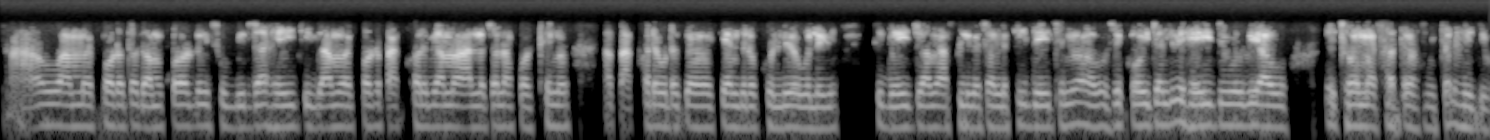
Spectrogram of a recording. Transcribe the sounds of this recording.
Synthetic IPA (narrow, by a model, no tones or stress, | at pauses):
a̰wamɔepɔɽɔt̪ɔd̪ɔmkɔɖisubid̪ʱaɦejt͡ʃʰibiamɔepɔɽɔpakʰɔɾebiamɔalot͡ʃɔnakɔɾt̪ʰinũapakʰːɔɾeuʈɔkekend̪ɾɔkʰolibobolibised̪ejt͡ʃʰuameaplikesɔnlekʰid̪ejt͡ʃʰinũaws̬ekɔit͡ʃʰɔnt̪ibiɦejd͡ʒibobiawet͡ʃʰɔmãsat̪ɔmasɔbʱit̪ɔɾeɦejd͡ʒibɔ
